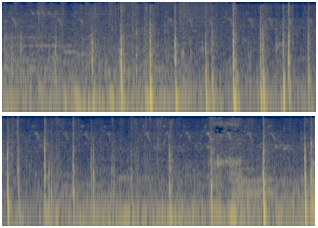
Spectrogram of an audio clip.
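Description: Footsteps on dry, stony ground: a run of sharp, irregular clicks, about two or three a second, under faint background music.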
